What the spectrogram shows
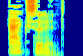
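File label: "accident", English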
